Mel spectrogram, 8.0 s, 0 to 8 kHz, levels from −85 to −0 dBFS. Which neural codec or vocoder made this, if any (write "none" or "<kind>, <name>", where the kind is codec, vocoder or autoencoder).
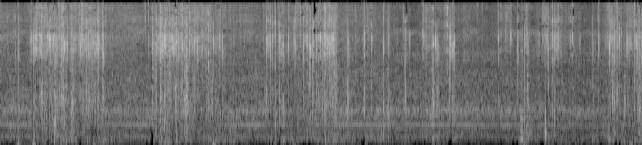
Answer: codec, DAC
